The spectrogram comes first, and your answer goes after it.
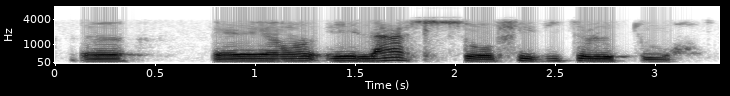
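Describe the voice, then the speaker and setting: The speaker is a man. He talks at a medium pitch. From southwest France, western Gironde. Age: 50s. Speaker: hiker, course participant. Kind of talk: interview. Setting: audio interview. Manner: halting, many hesitations.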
